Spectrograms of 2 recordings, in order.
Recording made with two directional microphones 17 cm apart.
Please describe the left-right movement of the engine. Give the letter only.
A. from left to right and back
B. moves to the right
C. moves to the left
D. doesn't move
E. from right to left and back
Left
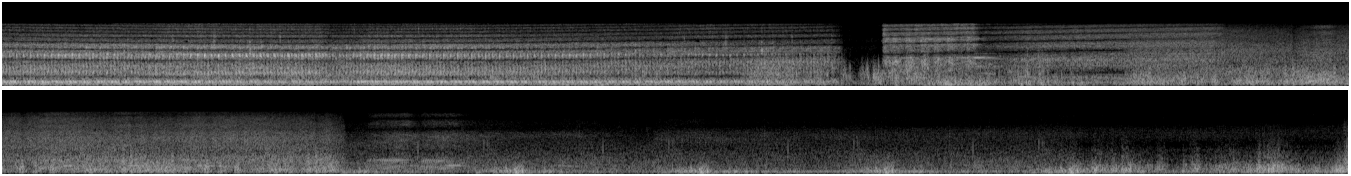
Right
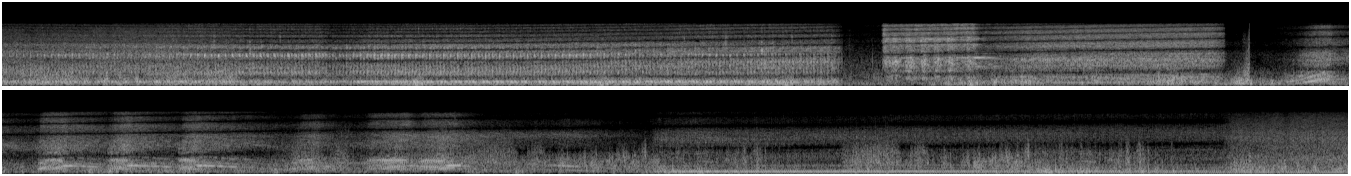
B.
